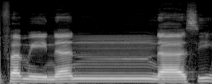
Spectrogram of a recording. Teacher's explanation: फ़मिनन नासी नून मुशद्दद है, यहाँ गुन्ना कीजिएगा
